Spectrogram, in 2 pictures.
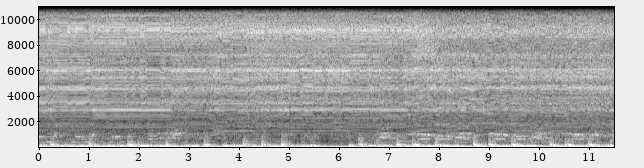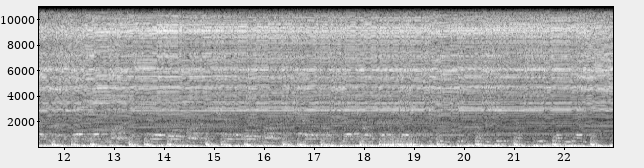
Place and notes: Prospect Rd, Scarborough, UK - having a tattoo ...
having a tattoo ... tough love tattoo studio ... preliminaries ... tattooing ... discussion about after care ... dpa 4060s clipped to bag to zoom h5 ... tattoo of midway atoll with a laysan albatross in full sky moo mode ... and two birds silhouette in flight ... and music ...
